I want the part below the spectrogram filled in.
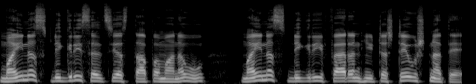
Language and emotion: Kannada, neutral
